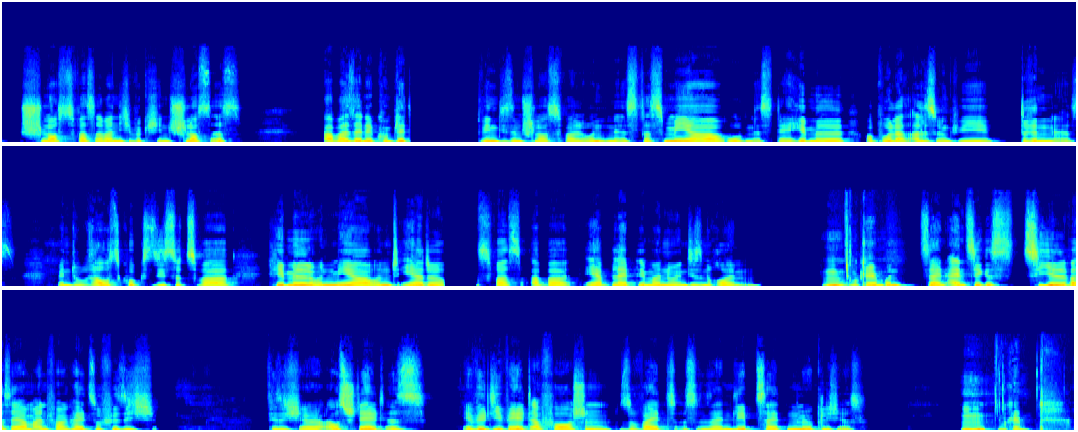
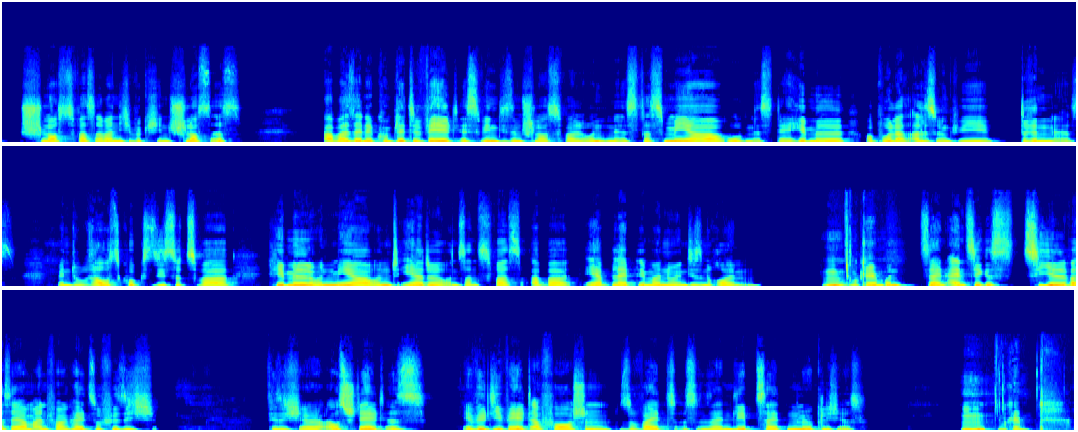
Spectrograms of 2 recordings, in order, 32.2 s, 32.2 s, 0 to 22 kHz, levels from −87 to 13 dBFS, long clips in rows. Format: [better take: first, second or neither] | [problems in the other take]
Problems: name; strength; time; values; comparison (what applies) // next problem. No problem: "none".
second | audio cutting out; at 4 s for 0.5 s and at 15 s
